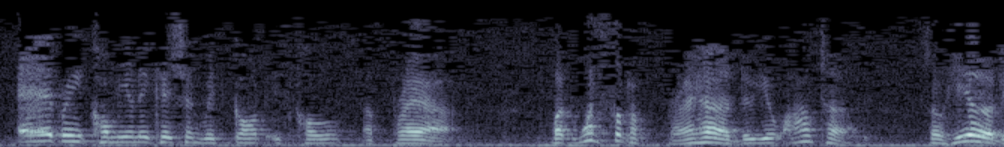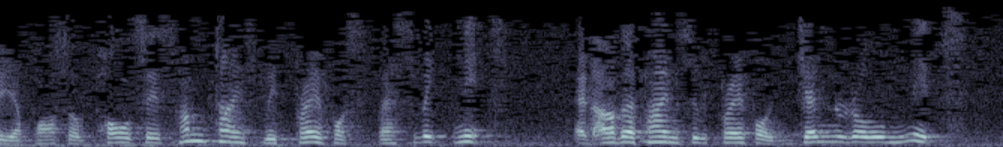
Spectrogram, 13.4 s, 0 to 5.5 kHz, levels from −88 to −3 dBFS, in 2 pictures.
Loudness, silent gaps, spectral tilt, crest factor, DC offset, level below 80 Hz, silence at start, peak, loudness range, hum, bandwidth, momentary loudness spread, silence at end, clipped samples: -31 LUFS; none; -5.5 dB/octave; 18 dB; under 0.1%; -54 dBFS; 0 s; -12 dBFS; 4 LU; none; 5.2 kHz; 12 LU; 0 s; under 0.1%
